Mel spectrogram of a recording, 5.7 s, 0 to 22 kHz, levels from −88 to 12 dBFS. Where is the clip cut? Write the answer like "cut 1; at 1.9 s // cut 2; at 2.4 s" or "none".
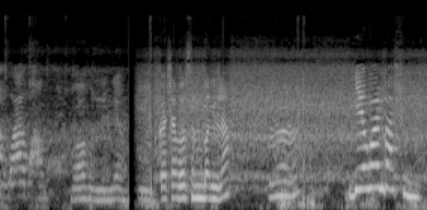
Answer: cut 1; at 1.8 s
